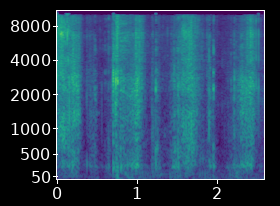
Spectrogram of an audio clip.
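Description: Loud crunchy chewing, with rhythmic bites landing roughly twice a second, each a crackly burst of crunching food, and no voices present.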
